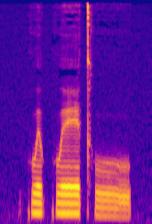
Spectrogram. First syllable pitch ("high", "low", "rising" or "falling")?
high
